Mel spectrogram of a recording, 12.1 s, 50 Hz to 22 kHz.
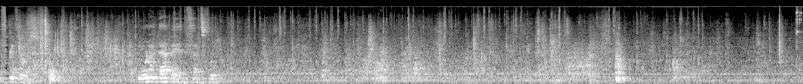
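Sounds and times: room noise: 0:00.0 - 0:12.0
clicks and taps: 0:00.6 - 0:10.7.

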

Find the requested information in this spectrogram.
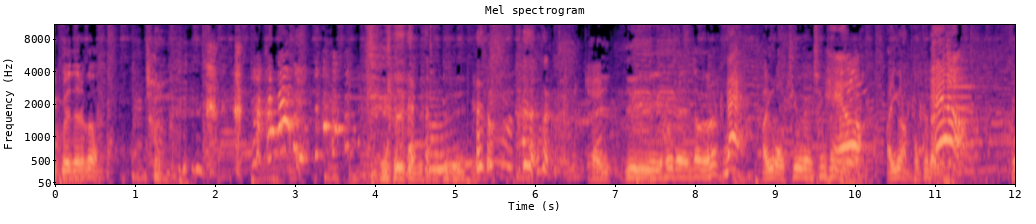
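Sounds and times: background music with held notes: 0:00.0 - 0:12.0
people laughing: 0:01.5 - 0:07.9.

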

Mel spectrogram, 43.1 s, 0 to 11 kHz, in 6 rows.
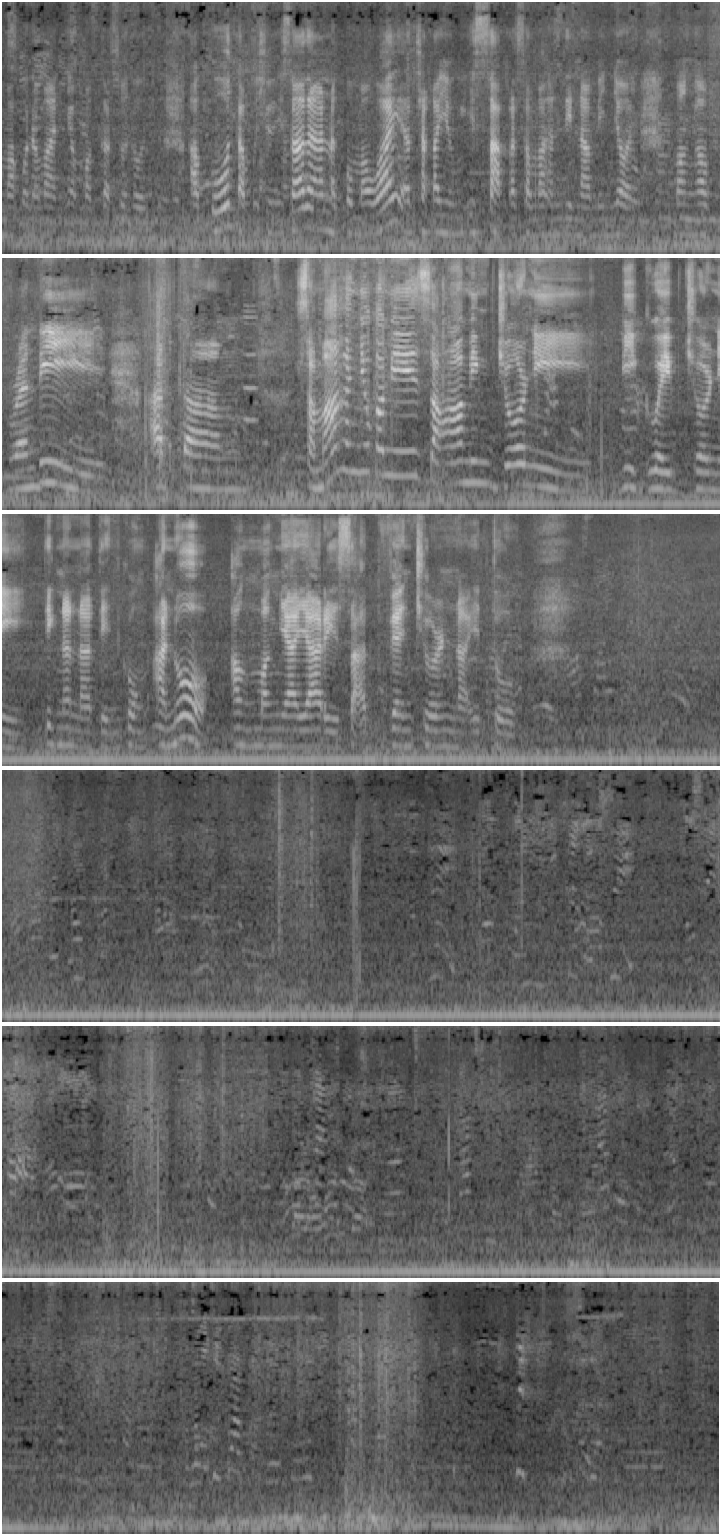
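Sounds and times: vehicle engine and road noise: 0:00.0 - 0:43.0.

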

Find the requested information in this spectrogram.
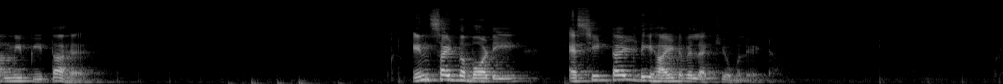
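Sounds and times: stylus tapping on tablet screen: 0:01.0 - 0:04.1.

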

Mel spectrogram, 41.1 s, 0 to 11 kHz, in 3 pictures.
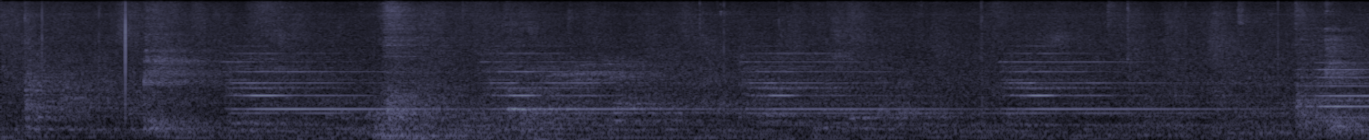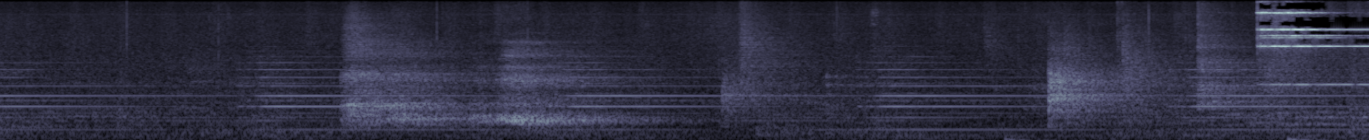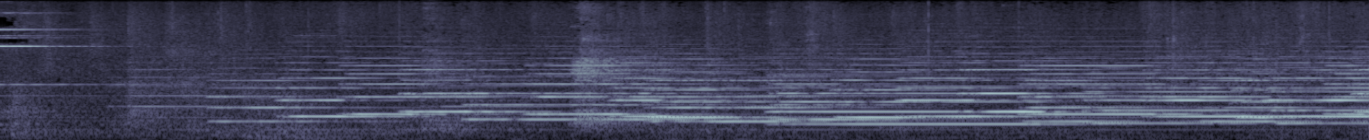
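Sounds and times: pipe organ chords: 0:28.4 - 0:41.0.

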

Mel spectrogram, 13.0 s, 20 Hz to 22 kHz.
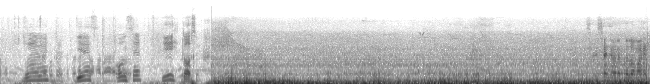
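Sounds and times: wind rushing over microphone: 0:03.3 - 0:13.0.

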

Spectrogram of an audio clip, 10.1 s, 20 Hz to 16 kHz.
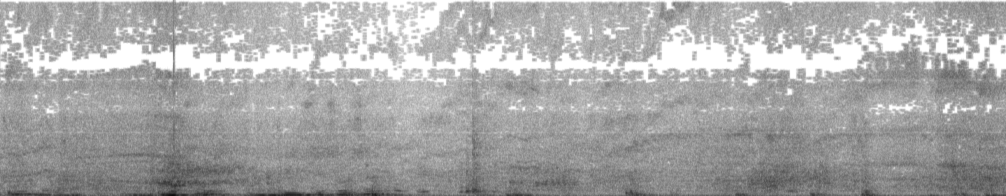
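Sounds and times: people talking: 0:00.0 - 0:05.5
rc cars motors running: 0:00.0 - 0:10.0.

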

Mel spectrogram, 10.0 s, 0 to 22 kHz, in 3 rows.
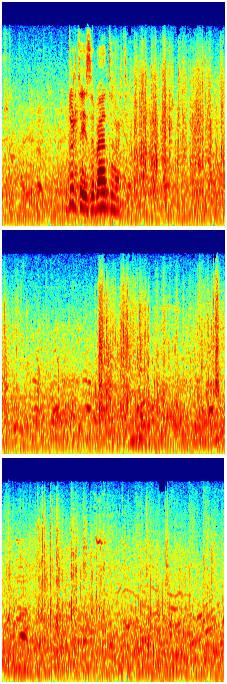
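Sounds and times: faint market chatter: 0:00.0 - 0:10.0.

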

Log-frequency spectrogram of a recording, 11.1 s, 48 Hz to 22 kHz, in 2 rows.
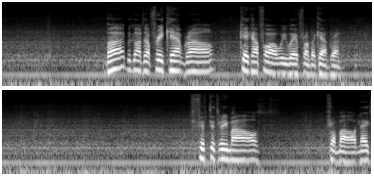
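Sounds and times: motorcycle engine drone: 0:00.0 - 0:11.0.

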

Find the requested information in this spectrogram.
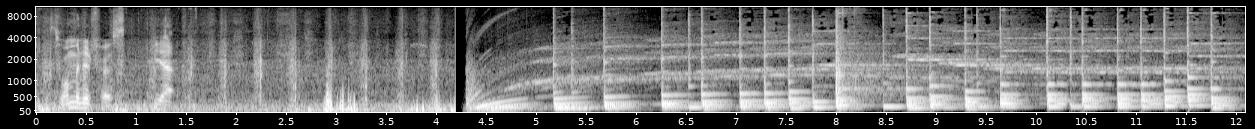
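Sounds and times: wind on microphone: 0:00.0 - 0:04.2
music with rising tones: 0:04.3 - 0:12.0.

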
